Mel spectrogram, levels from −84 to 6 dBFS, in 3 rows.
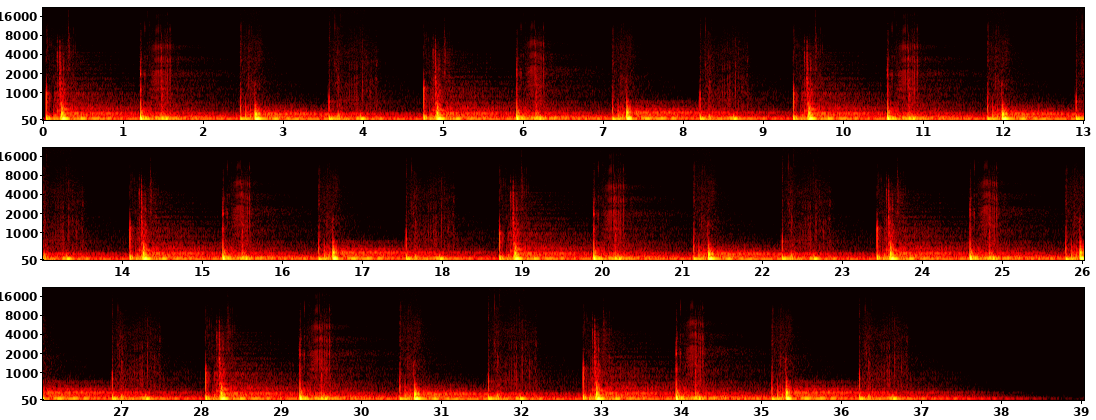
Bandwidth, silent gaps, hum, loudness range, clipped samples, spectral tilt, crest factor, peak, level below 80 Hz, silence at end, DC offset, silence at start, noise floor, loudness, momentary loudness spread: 4.5 kHz; none; none; 3 LU; under 0.1%; -9.5 dB/octave; 20 dB; -4 dBFS; -28 dBFS; 1.4 s; under 0.1%; 0.05 s; -74 dBFS; -26 LUFS; 20 LU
